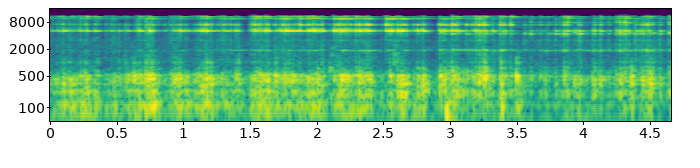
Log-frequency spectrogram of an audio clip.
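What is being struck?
Cut crystal glass tumbler.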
